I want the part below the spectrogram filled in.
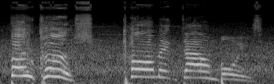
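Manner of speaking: high-pitched urgent calling out; exasperated fan's yell; urgent shout. Real, not acted. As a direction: shout orders at the team from afar. Urging team to settle.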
